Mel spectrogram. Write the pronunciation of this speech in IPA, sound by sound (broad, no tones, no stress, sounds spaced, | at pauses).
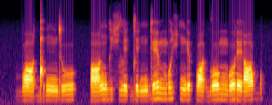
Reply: b ɑ ɡ͡ǃ ɯ ŋ n d u | ɑ ŋ ɡ ɯ ç l i ɡ l i ŋ ɡ e m o ç ŋ e p ɑ ɡ o m o ɾ e ɾ ɑ b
